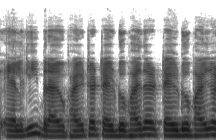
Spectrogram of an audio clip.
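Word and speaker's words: Pteridophyta: algae ब्रायोफाइटा टेडो Pfizer टेरिडोफाइटा टी से शुरू नहीं होता है पी से होता है पी साइलेंट होता है ठीक है इसके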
